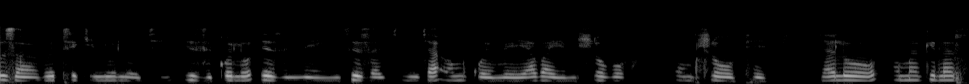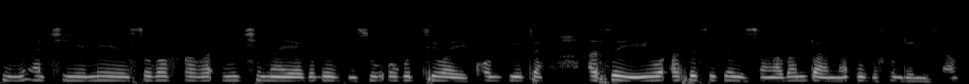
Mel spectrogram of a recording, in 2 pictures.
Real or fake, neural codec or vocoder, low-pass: real; none; 5.4 kHz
